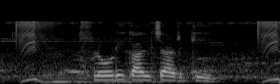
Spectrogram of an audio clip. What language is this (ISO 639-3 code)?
ben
